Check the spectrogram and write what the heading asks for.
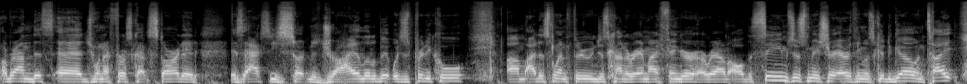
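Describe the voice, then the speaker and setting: The host of a DIY video series, a man with a medium-pitched, somewhat dark voice, talks informally to his viewers in a casual how-to video and calls them "guys."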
